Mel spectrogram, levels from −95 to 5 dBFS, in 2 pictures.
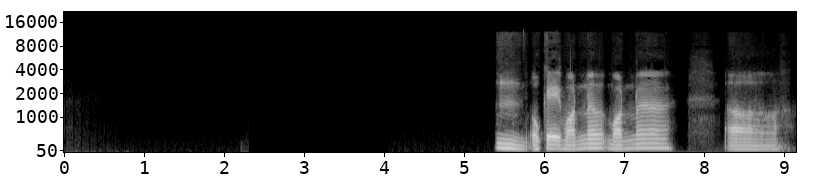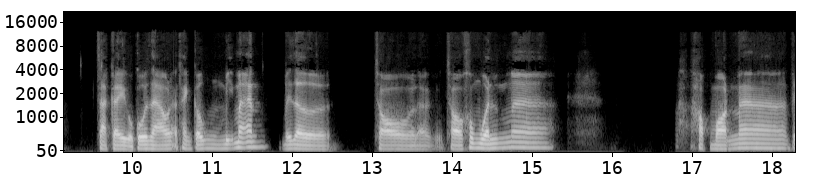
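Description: At 2.32 s there's a rebuffering stall: the player runs dry, goes silent until 4.05 s, then picks the speech up exactly where it stopped, adding 1.72 s.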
